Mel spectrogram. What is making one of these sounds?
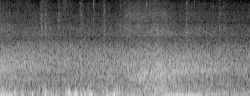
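A horse's hooves thud softly on dirt.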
